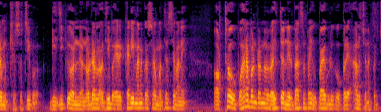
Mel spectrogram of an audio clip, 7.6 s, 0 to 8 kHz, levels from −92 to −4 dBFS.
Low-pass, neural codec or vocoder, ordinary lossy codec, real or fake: none; none; none; real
